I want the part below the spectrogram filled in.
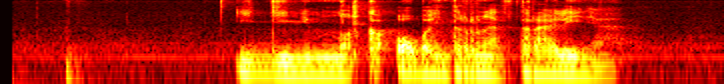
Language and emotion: Russian, neutral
